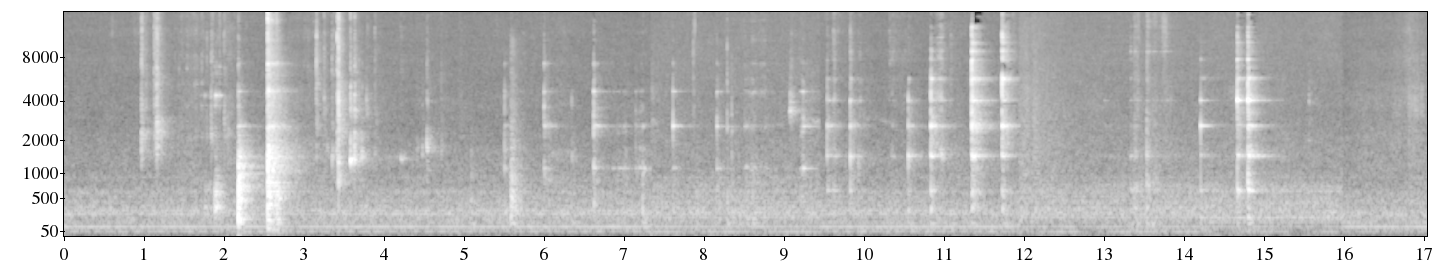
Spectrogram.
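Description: Wooden chopsticks clinking and tapping against a small glass bowl while beating egg, each sharp tap ringing briefly like glass. The loudest knocks come a couple of seconds in and again near the end.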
